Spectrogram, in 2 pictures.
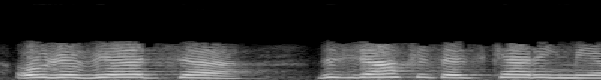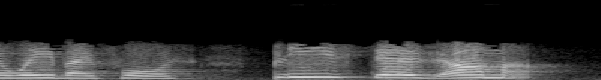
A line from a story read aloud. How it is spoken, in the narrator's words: Sita she cried out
